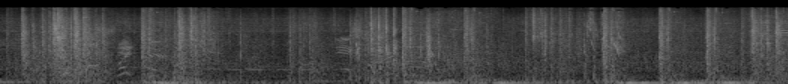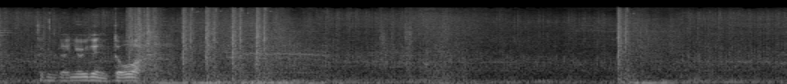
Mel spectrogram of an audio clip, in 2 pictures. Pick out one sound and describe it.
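Tyres crunch over gravel and snow.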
